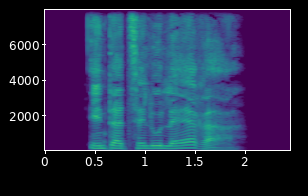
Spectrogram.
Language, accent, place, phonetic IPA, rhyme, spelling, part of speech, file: German, Germany, Berlin, [ˌɪntɐt͡sɛluˈlɛːʁɐ], -ɛːʁɐ, interzellulärer, adjective, De-interzellulärer.ogg
- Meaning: inflection of interzellulär: 1. strong/mixed nominative masculine singular 2. strong genitive/dative feminine singular 3. strong genitive plural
